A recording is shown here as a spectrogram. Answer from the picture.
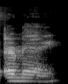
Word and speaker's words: Hermès: They've got Hermès or Hermès. I think it's Hermès. That's how you pronounce it in there.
